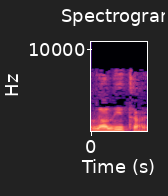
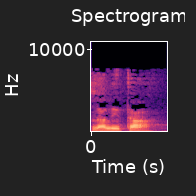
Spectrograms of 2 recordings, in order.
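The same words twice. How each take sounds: First: The stress is on the middle syllable. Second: The stress is on the final syllable. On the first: The speaker calls it wrong. "So it's also not Lalita, ... as in English, the stress is put on the penultimate syllable" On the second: The speaker calls it right. "it's Lalita. ... in female names like Lalita and Manjari, it's usually on the last syllable"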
